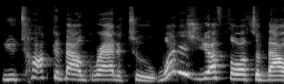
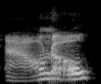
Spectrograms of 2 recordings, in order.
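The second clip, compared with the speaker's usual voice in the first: fake sick voice; 2 semitones lower than usual. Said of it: "I'm sick" voice".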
